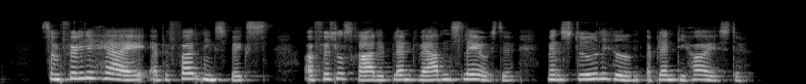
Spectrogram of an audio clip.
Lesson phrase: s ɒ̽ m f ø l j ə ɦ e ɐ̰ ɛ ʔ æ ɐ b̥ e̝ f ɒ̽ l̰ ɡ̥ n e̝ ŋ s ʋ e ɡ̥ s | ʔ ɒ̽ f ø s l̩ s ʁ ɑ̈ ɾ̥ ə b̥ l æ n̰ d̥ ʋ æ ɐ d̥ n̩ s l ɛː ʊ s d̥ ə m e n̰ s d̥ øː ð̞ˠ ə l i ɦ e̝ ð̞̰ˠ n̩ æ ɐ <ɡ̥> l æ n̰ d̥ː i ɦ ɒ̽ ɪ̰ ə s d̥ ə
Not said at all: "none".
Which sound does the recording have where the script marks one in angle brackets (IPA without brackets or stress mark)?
b̥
